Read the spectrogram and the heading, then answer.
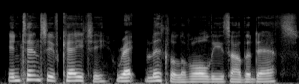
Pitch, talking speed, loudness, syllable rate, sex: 145 Hz, 180 wpm, -18 LUFS, 6.1 syllables/s, male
